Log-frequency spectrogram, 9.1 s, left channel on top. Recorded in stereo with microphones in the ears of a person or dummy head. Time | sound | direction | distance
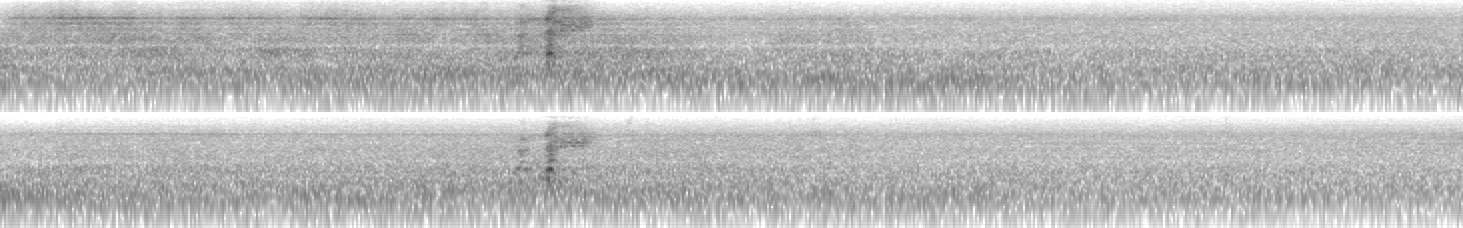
3.2 | a sneeze | 25° left (ahead or behind) | ?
